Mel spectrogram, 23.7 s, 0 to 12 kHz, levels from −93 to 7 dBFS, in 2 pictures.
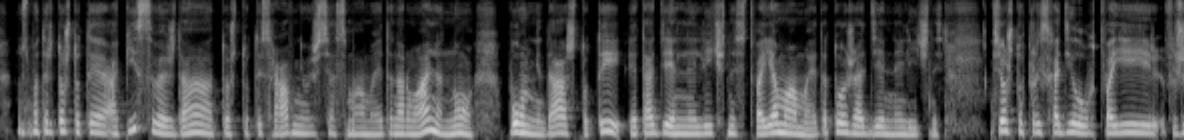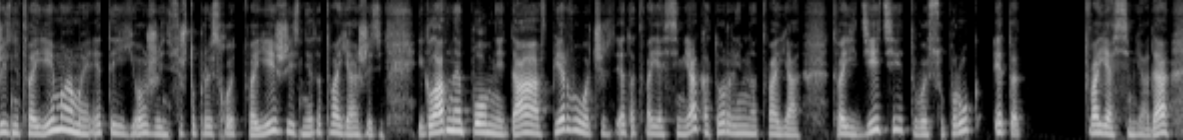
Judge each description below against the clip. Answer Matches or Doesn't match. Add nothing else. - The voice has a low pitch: Doesn't match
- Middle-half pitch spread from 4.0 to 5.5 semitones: Doesn't match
